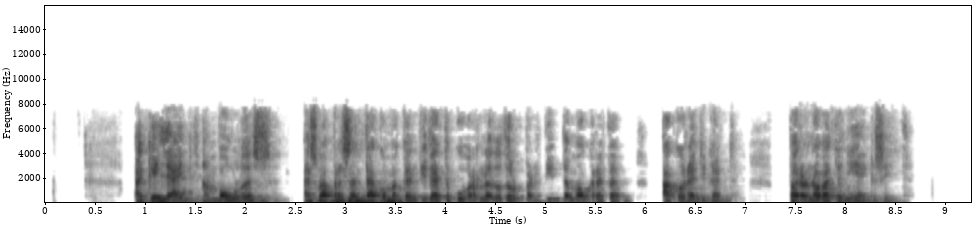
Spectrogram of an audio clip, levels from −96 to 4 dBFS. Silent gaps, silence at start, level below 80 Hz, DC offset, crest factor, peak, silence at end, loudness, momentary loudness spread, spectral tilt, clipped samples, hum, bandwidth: 2.47-2.58 s, 6.02-6.16 s, 7.00-7.04 s, 7.27-7.43 s; 0.9 s; -60 dBFS; under 0.1%; 18 dB; -2 dBFS; 0.65 s; -18 LUFS; 12 LU; -4.5 dB/octave; under 0.1%; none; 8.2 kHz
